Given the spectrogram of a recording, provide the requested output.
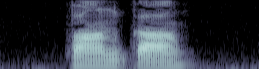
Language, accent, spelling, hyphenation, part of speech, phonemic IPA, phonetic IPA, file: Armenian, Eastern Armenian, բանկա, բան‧կա, noun, /bɑnˈkɑ/, [bɑŋkɑ́], Hy-բանկա.ogg
- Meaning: 1. glass jar 2. cupping jar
